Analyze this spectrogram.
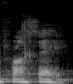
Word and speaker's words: Francese: chicken Francese, correct?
